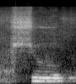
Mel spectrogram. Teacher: su itu di tengah-tengah lidah ada rongga udaranya sedikit sehingga kencang hembusannya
